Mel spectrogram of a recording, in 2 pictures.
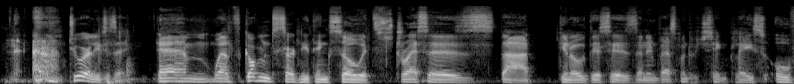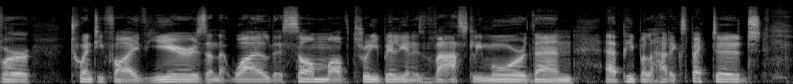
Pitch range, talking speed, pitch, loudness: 105-120 Hz, 165 wpm, 110 Hz, -19 LUFS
